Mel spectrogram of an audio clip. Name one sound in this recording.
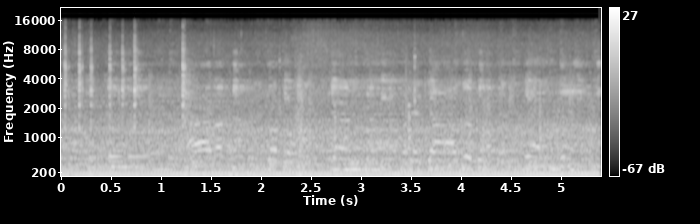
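Meat sizzles on a hot griddle.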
